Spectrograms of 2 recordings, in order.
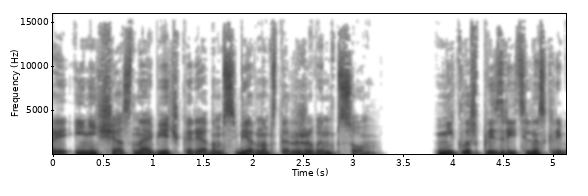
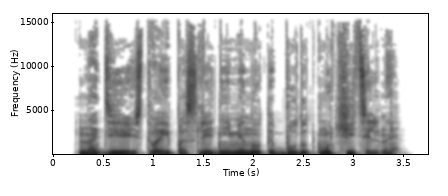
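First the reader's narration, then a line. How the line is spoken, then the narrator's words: Vengeful muttering. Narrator (Russian): мстительно процедил мятежник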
